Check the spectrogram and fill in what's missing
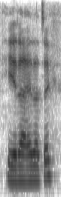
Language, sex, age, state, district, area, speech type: Nepali, female, 60+, West Bengal, Kalimpong, rural, spontaneous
